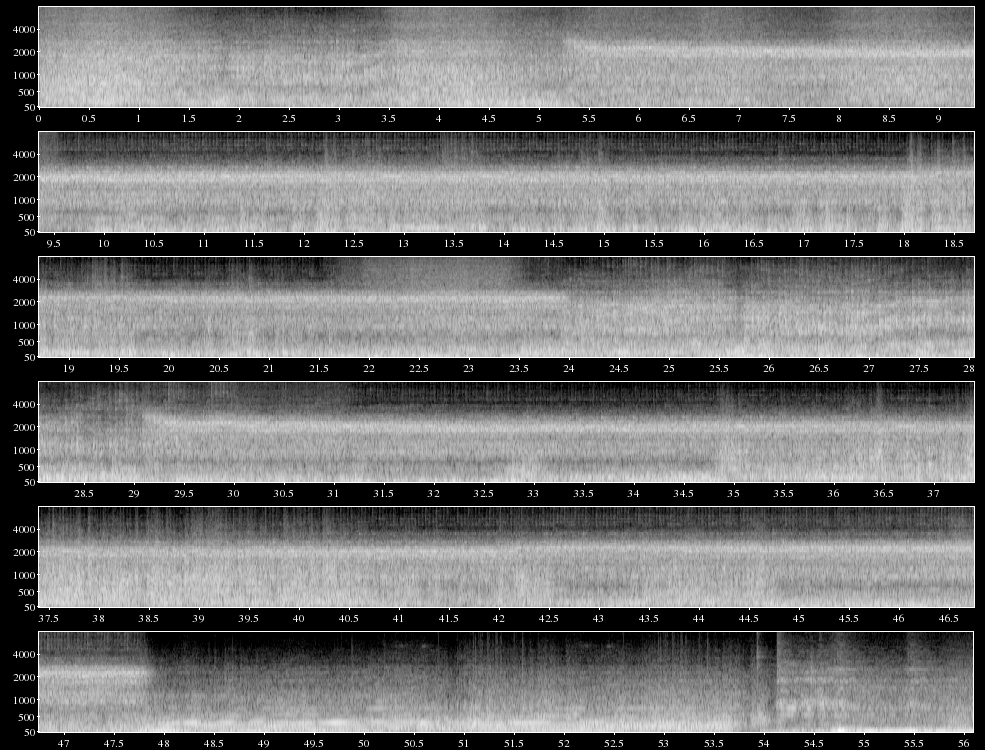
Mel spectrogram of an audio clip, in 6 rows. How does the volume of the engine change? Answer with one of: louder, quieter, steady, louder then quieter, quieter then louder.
steady.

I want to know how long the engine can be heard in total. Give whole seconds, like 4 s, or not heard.
56 s.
